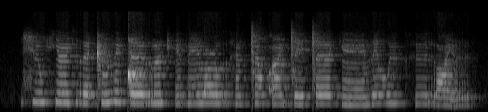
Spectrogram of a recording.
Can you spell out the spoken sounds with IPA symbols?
ɕ ʉ w ç ɛ̃ː ç r ɛ ǁ ũ z ẽ ǃ ɛː r ə̃ t͡ʃʼ ẽ t ẽː l ʕ u r h ɛ̃ z ǀ ɛ̃ w qʼ ẽː ǀ e ǀ ɛː k ẽː z e l w ʉː k h ʉː r ʕ ẽ r

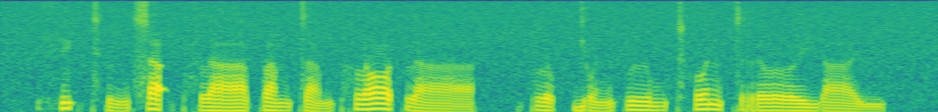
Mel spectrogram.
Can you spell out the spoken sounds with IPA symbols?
h i˥˩ ʔ tʰ ɯ˩˦ ŋ s a˥˩ ʔ pʰ l aː˧ p a˧ m t a˩˦ m pʰ l ɔː˥˩ t̚ l aː˨˩ | p l o˨˩ k̚ j o˩˦ n p ɯː˧ m tʰ o˥˩ n t r ɤː˧ j a˨˩ j

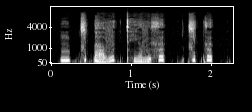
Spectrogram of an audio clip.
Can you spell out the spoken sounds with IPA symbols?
m ə˦˥ p̚ t͡ɕ ə˦˥ p̚ ɗ a̰ː˧˨ v ɨ˦˥ k̚ t̪ʰ i˨˩ ə̯ v ɨ̰˧˨ x ə˦˥ t̚ | t͡ɕ ɨ˦˥ t̚ k ə˦˥ t̚

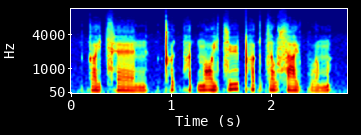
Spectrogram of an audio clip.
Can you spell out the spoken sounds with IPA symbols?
k ɐ˨˥ j t͡sʰ ɛː˨ n | kʰ ɵ˨ t̚ h ɐ˨ t̚ n̪ ɔː˨ j t͡s yː˥ pʰ ɐ˧ k̚ t͡s ɐ˧ w s aː˨ j kʷ ɐ˨˥ m

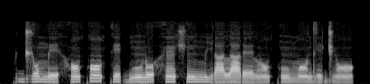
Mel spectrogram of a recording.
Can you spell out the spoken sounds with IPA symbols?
d͡ʒ o˧ m e˨ h ɔ̃˨˦ k ɔ̃˦ k e˦˨ ɡ͡b ũ˧ ɾ o˦ h ɛ̃˦ ʃ ĩ˦ m i˦˨ ɾ a˨˦ l a˦˨ ɾ ɛ˨ l ɔ̃˨˦ k ũ˦ m ɔ̃˦ d e˧ d͡ʒ ɔ̃˧

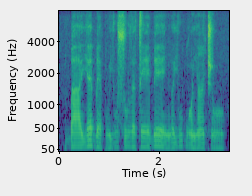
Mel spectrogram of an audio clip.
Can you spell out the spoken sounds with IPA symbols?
ɓ aː˧ j ɛ˦ ɓ ɛ˨ p u˨ j u˦ s u˧ l ə˧ t eː˧ ɓ eː˦˨ ŋ ə˧ j u˦ b ɔ̃˨ j ã˧ t͡ʃ ɔ̃˨

